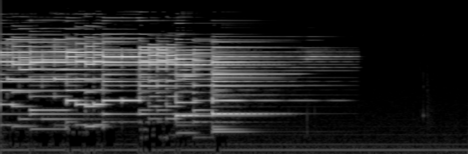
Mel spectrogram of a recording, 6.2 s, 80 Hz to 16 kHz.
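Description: U8 smartwatch startup chime: a short synthesized melody of stepped high tones from its small speaker, dying away after about five seconds.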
